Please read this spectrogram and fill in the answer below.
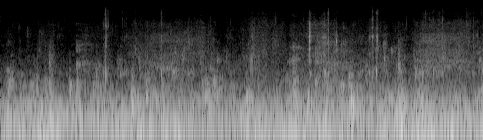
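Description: Steady low rumble of wind on the microphone over open water around a small boat, with a few faint clicks from handling.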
